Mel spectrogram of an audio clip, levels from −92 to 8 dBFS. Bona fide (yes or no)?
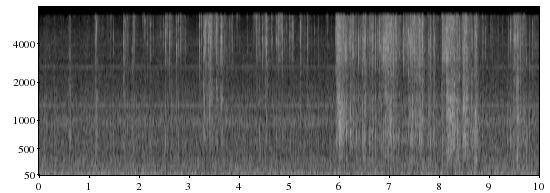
yes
